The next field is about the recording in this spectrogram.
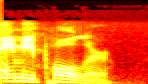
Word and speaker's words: Poehler: Does anybody know how to say it? – Amy Poehler. – Thank you.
